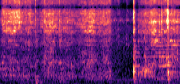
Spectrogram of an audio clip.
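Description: A spoon stirs ghee into boiling jaggery rice in a pot, making close scraping and swishing sounds over a low sizzle. Two sharp clinks of metal on the pot edge land near the end.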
